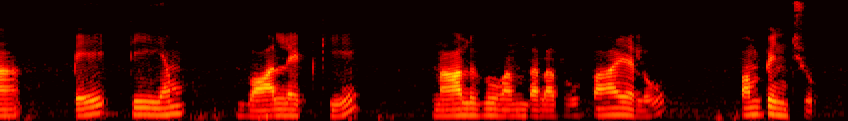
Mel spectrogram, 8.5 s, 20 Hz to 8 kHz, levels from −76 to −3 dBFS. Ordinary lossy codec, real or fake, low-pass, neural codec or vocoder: none; real; none; none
